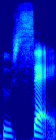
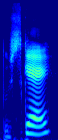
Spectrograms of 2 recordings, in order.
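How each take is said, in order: First: The consonant before the final vowel sounds like s. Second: The consonant before the final vowel sounds like k. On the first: The speaker calls it wrong. "if I had a C there, you pronounce that busse" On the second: The speaker calls it right. "We need the k sound"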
